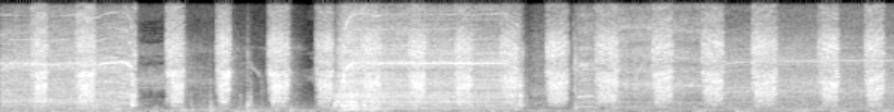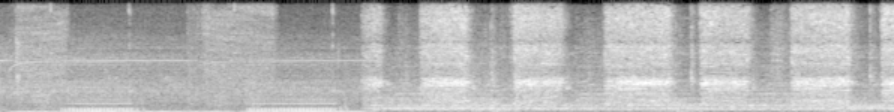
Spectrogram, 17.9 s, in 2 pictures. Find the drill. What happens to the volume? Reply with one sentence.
The loudness of the drill goes down.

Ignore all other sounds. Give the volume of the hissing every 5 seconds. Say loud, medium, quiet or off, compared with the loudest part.
loud, loud, medium, loud.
